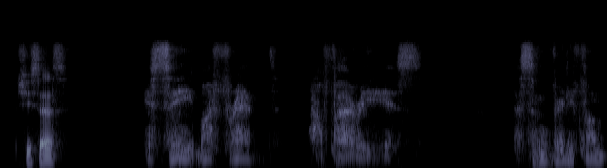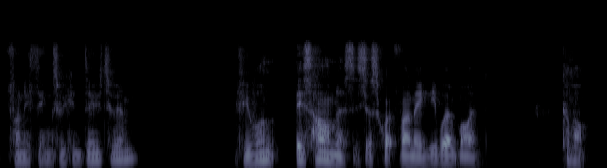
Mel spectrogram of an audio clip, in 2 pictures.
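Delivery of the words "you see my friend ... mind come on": hushed, secretive whisper. In a tabletop game scene, a character whispers to her friend. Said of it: "she whispers to her".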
